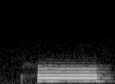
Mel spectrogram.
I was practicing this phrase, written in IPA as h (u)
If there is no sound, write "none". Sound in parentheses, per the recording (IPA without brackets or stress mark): uː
